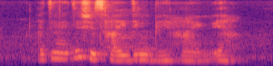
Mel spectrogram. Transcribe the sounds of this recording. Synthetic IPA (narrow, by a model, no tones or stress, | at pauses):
atʰɪ̃ŋatʰɪ̃ʃishaɪdɪ̃ŋbihãɪ̃ndja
